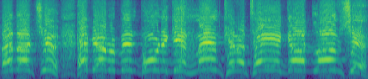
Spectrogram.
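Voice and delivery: high, loud street-preacher cry; fired-up preaching. Retold or imitated. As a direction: belt it at her like a street preacher. Preacher confronting a woman on street.

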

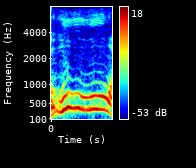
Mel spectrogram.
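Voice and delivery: high, drawn-out chimp hooting; chimpanzee hoot. Retold or imitated. Preacher guessing how chimpanzees signal, mock chimp hoots. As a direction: imitate a chimp calling out. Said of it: "I don't know if they go".

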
